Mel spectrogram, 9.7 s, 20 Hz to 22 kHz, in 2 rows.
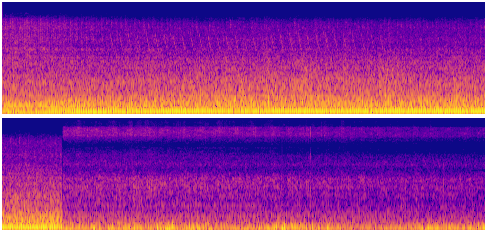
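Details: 1950 Chevy started after sitting four years: old inline six holds a steady low idle with an even beat, then the note drops off and it runs on quieter; normal idle.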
